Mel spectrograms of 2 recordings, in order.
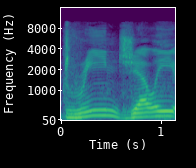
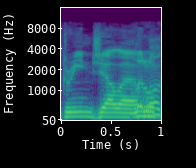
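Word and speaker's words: Green Jellÿ: I think I got Green Jelly, or it's pronounced Green Jello. Did you get it as Jello or Jelly? It had a Y, but I think the thing with them is you always pronounce it Green Jello.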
